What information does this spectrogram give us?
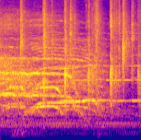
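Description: A comedy club audience cheers and whoops for a comedian's bit: a burst of crowd cheering with high, swooping individual whoops and shouts over it, easing off toward the end.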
